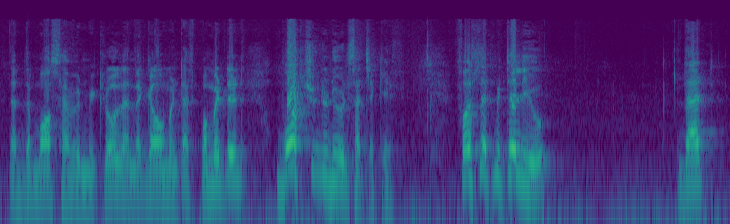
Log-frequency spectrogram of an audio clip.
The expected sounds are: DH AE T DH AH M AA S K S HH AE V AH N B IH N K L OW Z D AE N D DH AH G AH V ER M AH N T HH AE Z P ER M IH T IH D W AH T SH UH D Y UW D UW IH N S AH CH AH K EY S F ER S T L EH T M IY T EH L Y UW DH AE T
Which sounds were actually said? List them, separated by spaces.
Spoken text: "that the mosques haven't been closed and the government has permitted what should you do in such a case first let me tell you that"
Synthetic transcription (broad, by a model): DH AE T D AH M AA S S HH AE V AH N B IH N K L OW Z D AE N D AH G AH V ER M AH N T HH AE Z P ER M IH T IH D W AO T SH UH D Y UW D UW IH N S AH CH AH K EY S F ER S T L EH T M IY T EH L Y UW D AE T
